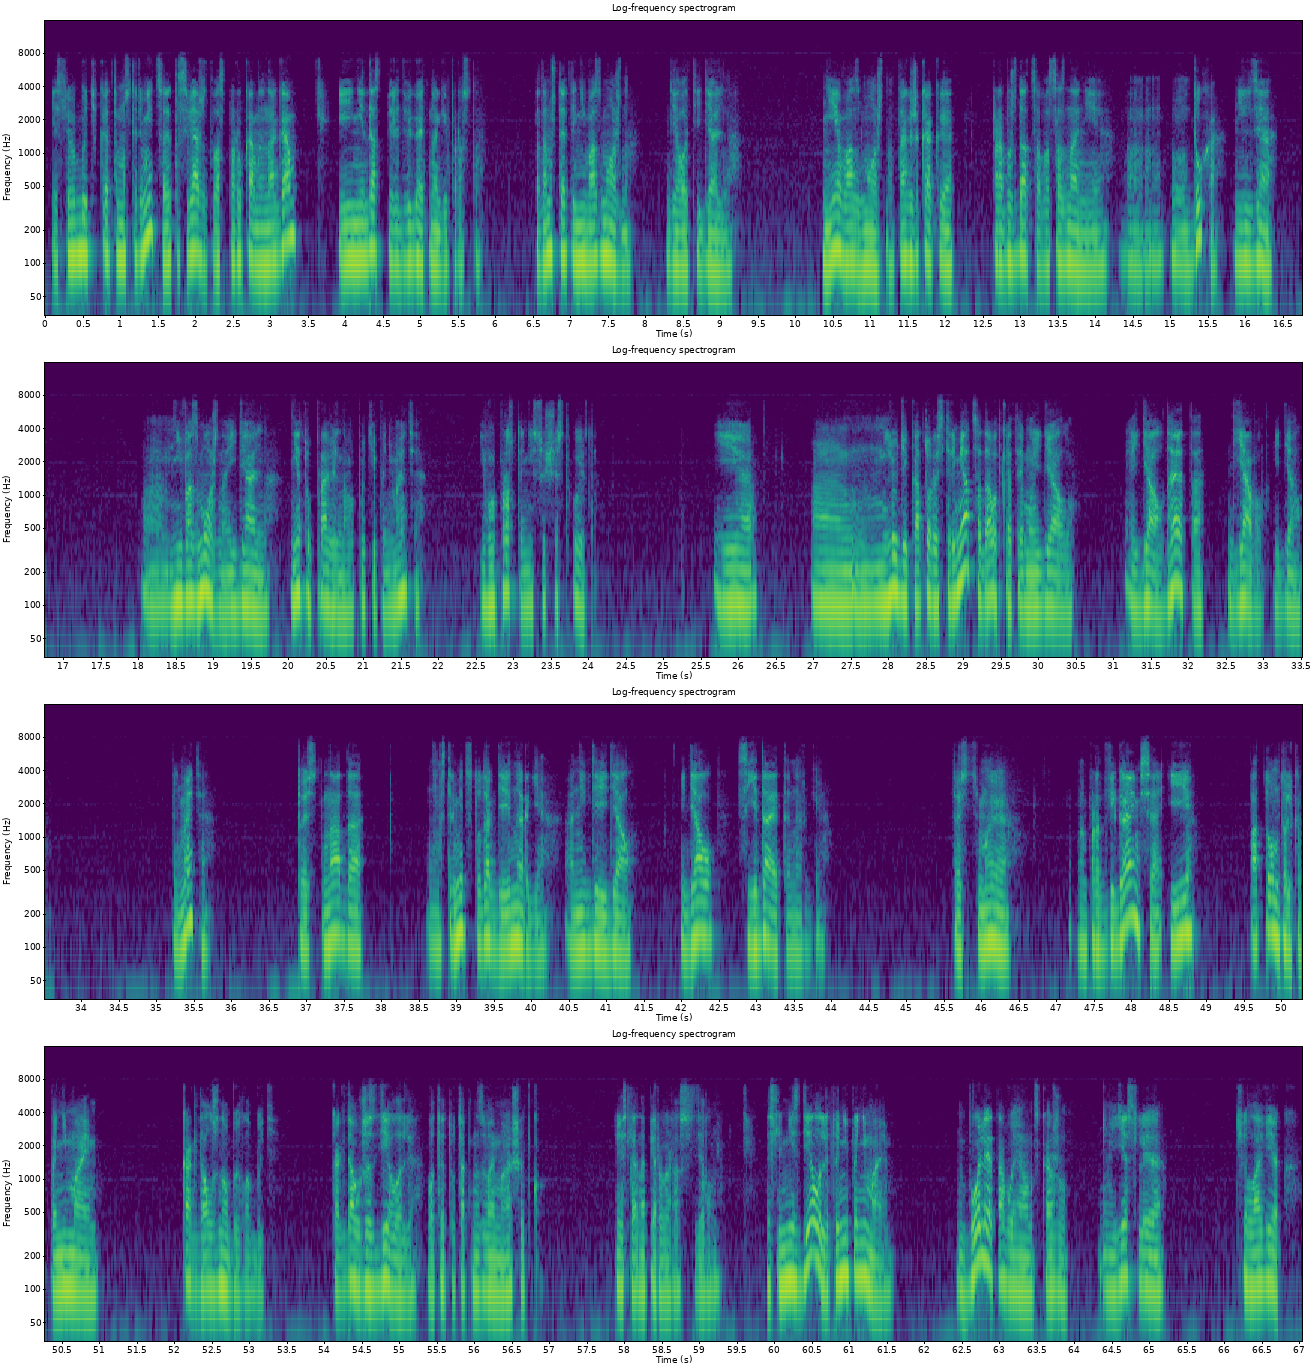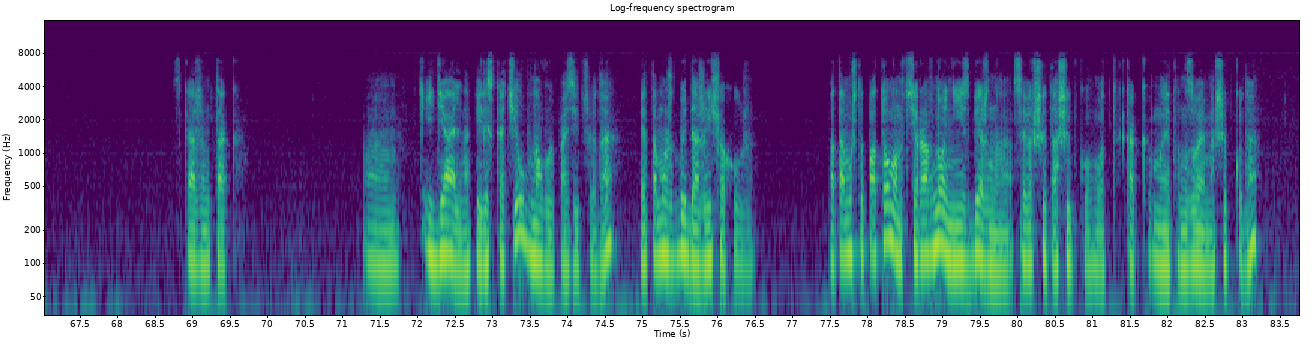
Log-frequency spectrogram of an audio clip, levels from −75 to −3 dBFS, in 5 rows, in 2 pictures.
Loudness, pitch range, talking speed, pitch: -23 LUFS, 90-110 Hz, 100 wpm, 100 Hz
